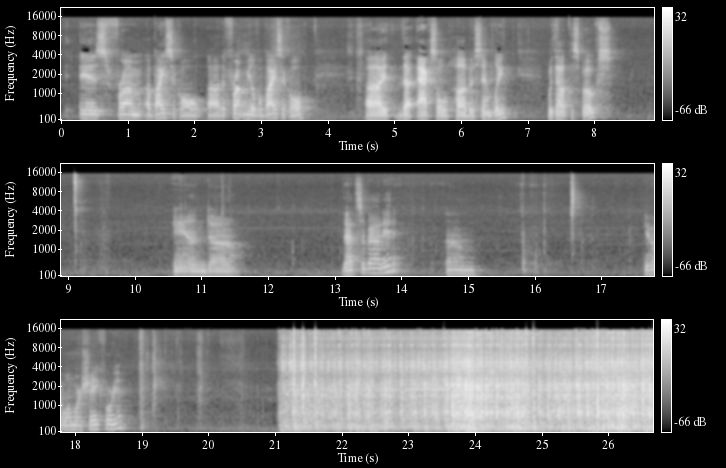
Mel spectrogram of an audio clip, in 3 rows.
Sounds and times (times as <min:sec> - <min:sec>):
Speech: 0:00.2 - 0:03.7, 0:04.6 - 0:08.4, 0:10.6 - 0:11.6, 0:13.1 - 0:15.2, 0:17.6 - 0:18.9.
